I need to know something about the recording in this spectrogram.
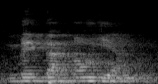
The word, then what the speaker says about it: metanoia: Preparando a la Iglesia, subtítulo Metanoia, así como se escribe, meta, no, y latina a metanoia. Preparando a la Iglesia, metanoia.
